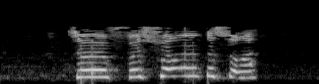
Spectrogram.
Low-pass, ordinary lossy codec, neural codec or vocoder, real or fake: 7.2 kHz; MP3, 24 kbps; vocoder, 44.1 kHz, 128 mel bands, Pupu-Vocoder; fake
